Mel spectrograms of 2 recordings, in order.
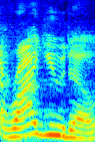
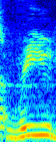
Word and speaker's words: Ryudo: It's It's not Rayudo. It's Ryudo. No, Ryudo. That's how it Okay. Now, if his name is Ryudo Uhhuh. why isn't his name is Street Fighter Ryu? Because the do is silent.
